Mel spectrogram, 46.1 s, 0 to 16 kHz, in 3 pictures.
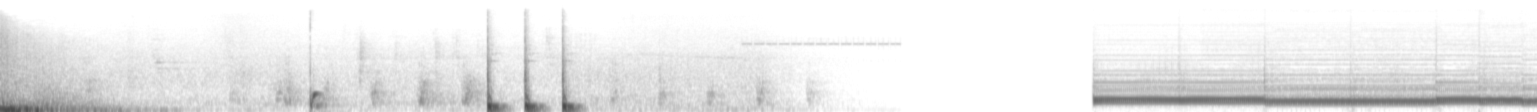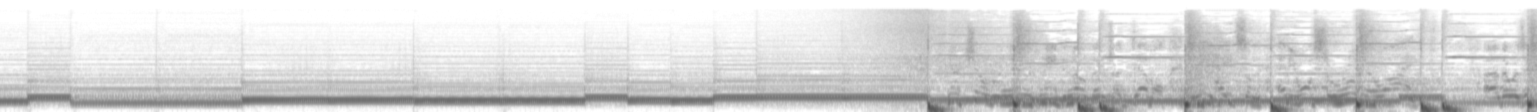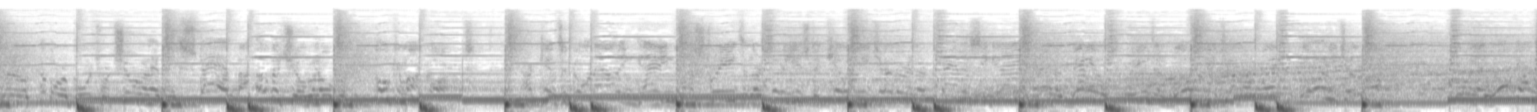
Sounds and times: Music: 11.0 - 46.1.

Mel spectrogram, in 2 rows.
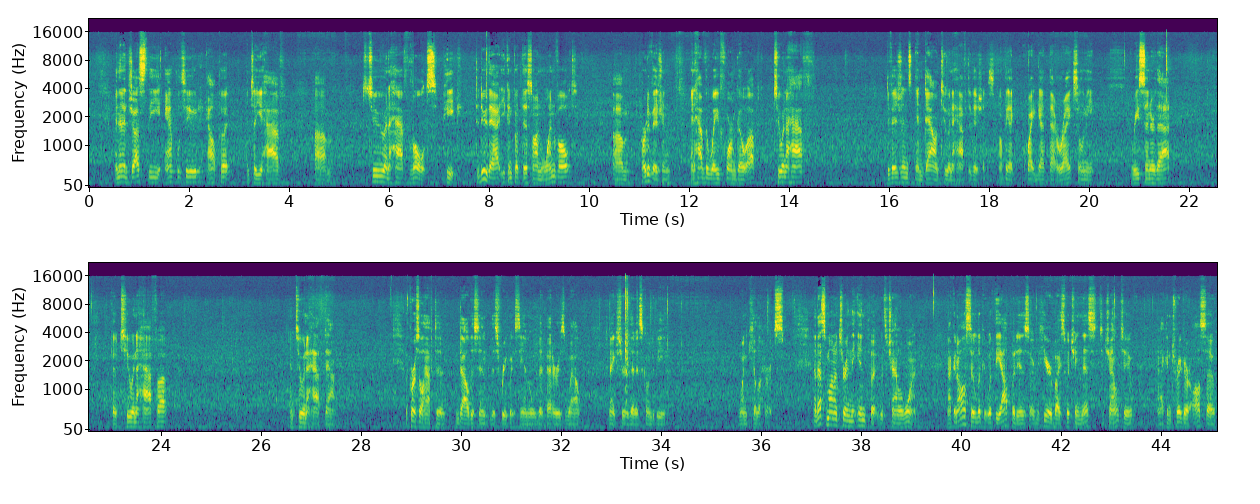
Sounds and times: Speech: 0.5 - 9.8, 10.5 - 14.5, 16.0 - 20.2, 20.8 - 21.6, 23.0 - 24.2, 26.5 - 27.6, 28.8 - 34.2, 35.5 - 45.1.

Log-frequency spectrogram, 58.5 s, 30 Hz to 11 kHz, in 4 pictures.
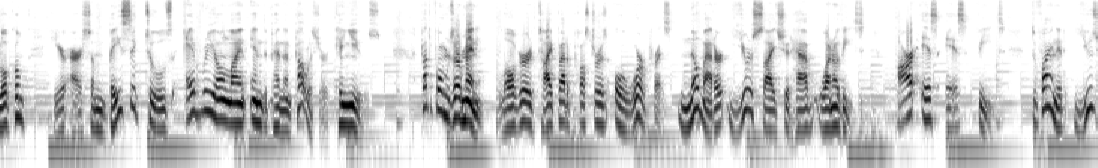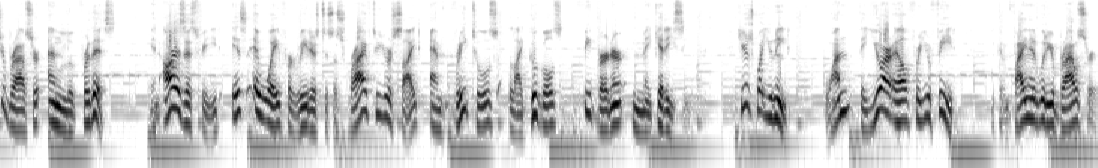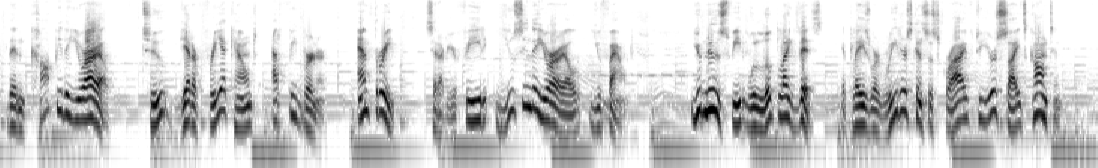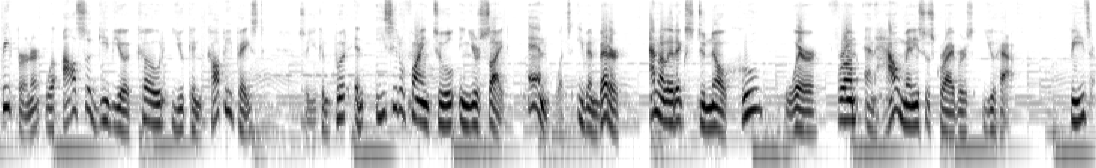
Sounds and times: Speech: 0.0 - 23.9, 24.5 - 58.5
Music: 0.0 - 58.5.

